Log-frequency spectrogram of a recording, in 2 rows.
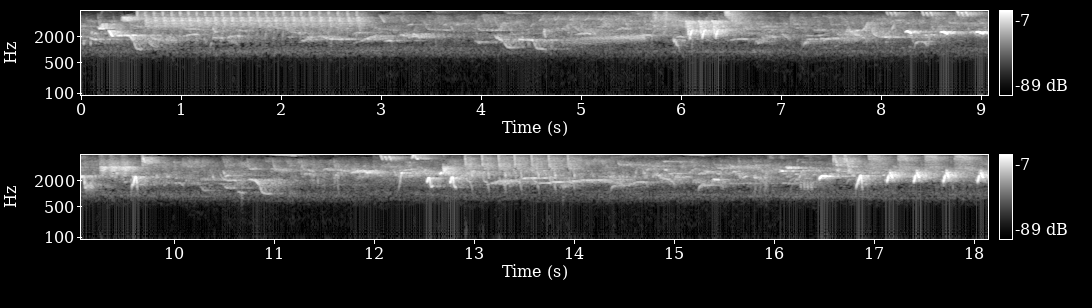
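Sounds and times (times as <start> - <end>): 
birds: 0.0 - 18.1.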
